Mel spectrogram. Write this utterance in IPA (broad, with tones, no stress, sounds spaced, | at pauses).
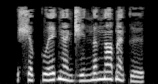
ʃ ə˨ kʷ eː˨˦ ɡ ɛ̃˨ d͡ʒ i˨ n ə˦ n ã˦ ɓ ɛ̃˨ k ɨ˨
